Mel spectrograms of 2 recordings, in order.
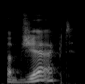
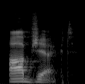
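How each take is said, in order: First: The stress is on the second syllable. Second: The stress is on the first syllable. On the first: The word is used as a verb. "If it's a verb, the stress is on the second syllable" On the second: The word is used as a noun. "if it's used as a noun, the stress is on the first syllable"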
